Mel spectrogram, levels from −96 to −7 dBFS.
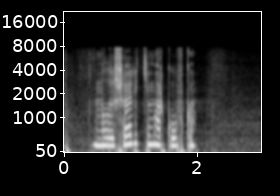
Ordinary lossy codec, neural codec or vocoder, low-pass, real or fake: none; none; none; real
